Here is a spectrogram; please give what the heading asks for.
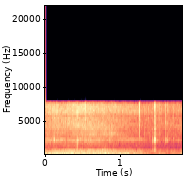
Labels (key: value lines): label: anthrophony, boat engine
recorder: HydroMoth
